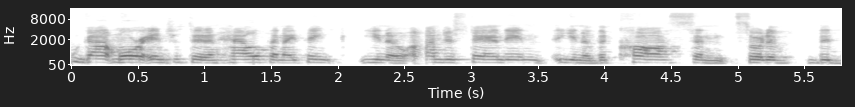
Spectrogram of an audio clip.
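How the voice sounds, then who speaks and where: A woman's voice: on the low side, fairly bright tone, poor audio. A North American woman speaking as an interview guest, reflecting candidly and informally as she thinks aloud. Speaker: patient advocate guest.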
